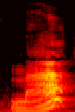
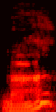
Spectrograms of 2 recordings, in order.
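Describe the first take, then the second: First: The pitch dips down, then rises back up. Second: The pitch rises high at the end. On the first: "you have to go down and then you go back up" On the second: "almost like you're raising your eyebrows when you ask a question"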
